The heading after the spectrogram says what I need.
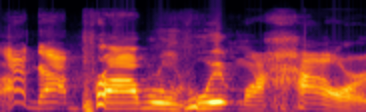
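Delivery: very high, very slow, drawn-out drawl. Retelling what a great-uncle always said: Uncle Bill drawl impression. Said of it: "'cause that's how he talked".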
